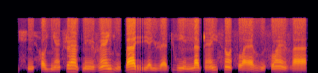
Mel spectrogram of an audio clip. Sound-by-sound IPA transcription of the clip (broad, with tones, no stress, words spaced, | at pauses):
xĩ˩hɔ˩ ʎæ̃˩˥s ɭã˥˩ʈɳĩ˩ɭ væ̃˥ʎu˩ɓa˥ rʲæ˩j ɭæ˩˥ʈzʲẽ˧ na˥˩ʈæ̃˥jsɔ̃˥˩slˠæ˩˥ vu˩slˠæ̃˥˩ɭva˧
